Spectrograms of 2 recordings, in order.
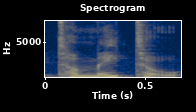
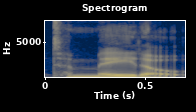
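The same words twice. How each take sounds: First: The middle consonant is a clear T sound. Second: The middle consonant is a light D sound. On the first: The speaker calls it wrong. "I won't say tomato" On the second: The speaker calls it right. "I'll say tomato, tomato, da, da"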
